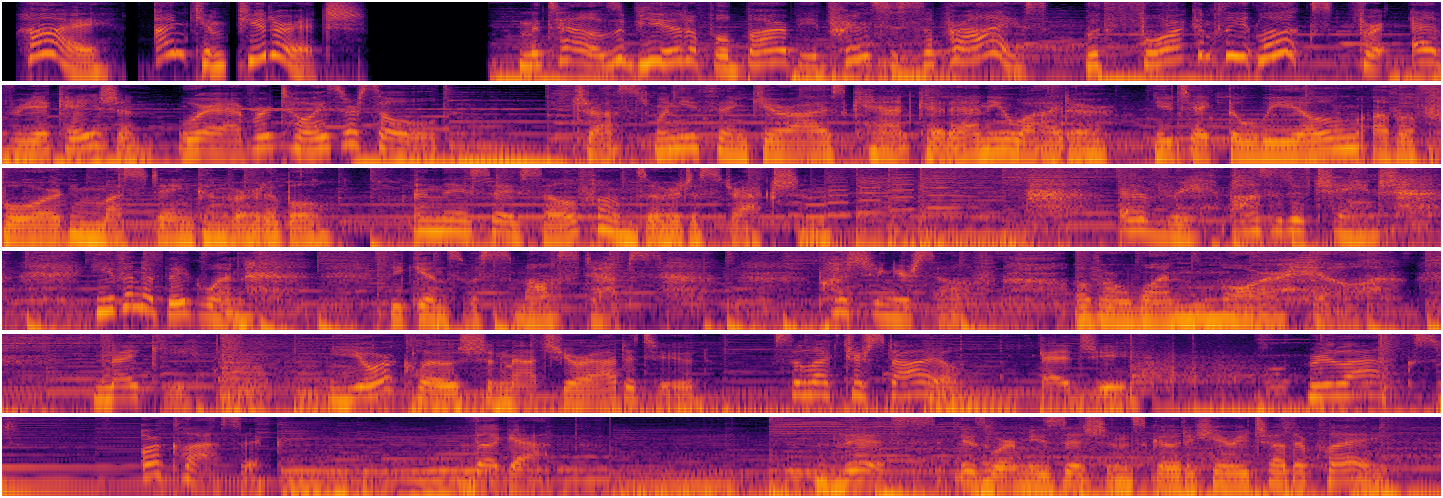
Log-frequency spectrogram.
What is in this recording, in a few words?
COMMERCIALS VO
